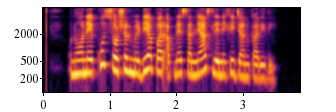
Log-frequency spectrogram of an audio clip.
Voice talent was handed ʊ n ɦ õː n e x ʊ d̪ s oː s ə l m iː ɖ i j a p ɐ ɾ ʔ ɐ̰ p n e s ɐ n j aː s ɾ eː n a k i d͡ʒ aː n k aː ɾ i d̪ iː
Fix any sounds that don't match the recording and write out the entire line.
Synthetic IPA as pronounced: ʊ n ɦ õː n e x ʊ d̪ s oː ʃ ə l m iː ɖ i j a p ɐ ɾ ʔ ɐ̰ p n e s ɐ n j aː s l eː n e k i d͡ʒ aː n k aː ɾ i d̪ iː

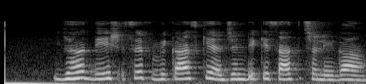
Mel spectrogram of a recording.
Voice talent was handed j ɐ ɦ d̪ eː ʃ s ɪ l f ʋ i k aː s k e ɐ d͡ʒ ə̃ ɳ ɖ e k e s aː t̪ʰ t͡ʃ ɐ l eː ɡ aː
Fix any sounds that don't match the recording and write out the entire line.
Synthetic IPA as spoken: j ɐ ɦ d̪ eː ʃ s ɪ ɾ f ʋ ɪ k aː s k e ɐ d͡ʒ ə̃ ɳ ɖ e k e s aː t̪ʰ t͡ʃ ɐ l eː ɡ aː

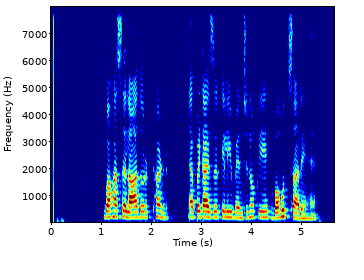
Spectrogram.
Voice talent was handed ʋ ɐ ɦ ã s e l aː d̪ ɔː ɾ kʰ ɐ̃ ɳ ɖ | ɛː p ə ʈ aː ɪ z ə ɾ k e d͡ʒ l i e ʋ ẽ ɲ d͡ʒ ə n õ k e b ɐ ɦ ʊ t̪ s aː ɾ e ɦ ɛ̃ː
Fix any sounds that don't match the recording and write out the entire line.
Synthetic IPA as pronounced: ʋ ɐ ɦ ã s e l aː d̪ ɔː ɾ ʈʰ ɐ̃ ɳ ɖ | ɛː p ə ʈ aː ɪ z ə ɾ k e l i e ʋ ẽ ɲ d͡ʒ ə n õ k e b ɐ ɦ ʊ t̪ s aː ɾ e ɦ ɛ̃ː

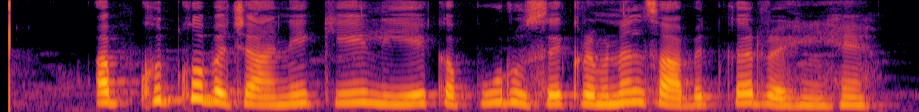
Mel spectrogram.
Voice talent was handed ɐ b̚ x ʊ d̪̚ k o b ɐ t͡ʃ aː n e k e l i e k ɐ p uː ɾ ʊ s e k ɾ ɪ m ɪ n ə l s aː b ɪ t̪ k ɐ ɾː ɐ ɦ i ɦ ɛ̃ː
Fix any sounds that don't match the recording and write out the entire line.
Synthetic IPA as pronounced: ɐ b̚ x ʊ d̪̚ k o b ɐ t͡ʃ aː n e k e l i e k ɐ p uː ɾ ʊ s e k ɾ ɪ m ɪ n ə l s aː b ɪ t̪ k ɐ ɾː ɐ ɦ e ɦ ɛ̃ː

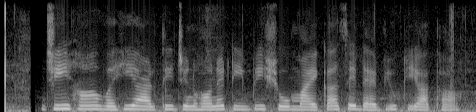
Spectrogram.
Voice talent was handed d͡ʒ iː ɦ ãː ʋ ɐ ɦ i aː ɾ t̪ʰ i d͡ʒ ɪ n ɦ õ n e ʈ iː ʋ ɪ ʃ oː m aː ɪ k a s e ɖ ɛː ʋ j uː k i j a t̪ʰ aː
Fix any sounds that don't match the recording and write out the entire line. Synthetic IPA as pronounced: d͡ʒ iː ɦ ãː ʋ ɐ ɦ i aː ɾ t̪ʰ i d͡ʒ ɪ n ɦ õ n e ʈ iː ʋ i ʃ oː m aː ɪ k a s e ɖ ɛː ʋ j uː k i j a t̪ʰ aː

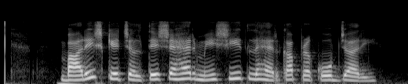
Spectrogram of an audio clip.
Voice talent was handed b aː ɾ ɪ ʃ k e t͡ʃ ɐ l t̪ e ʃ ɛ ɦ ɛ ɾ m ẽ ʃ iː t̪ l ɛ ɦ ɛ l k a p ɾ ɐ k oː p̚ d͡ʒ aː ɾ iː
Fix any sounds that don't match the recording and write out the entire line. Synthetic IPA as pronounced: b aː ɾ ɪ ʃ k e t͡ʃ ɐ l t̪ e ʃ ɛ ɦ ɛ ɾ m ẽ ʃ iː t̪ l ɛ ɦ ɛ ɾ k a p ɾ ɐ k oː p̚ d͡ʒ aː ɾ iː

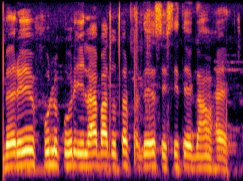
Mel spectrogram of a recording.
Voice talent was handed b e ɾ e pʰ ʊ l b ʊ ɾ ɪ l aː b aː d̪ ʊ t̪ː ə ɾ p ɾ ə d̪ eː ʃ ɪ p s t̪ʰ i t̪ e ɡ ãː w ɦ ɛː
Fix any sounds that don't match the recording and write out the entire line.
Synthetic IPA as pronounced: b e ɾ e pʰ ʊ l p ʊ ɾ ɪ l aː b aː d̪ ʊ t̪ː ə ɾ p ɾ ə d̪ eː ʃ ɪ s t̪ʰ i t̪ e ɡ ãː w ɦ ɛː

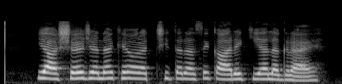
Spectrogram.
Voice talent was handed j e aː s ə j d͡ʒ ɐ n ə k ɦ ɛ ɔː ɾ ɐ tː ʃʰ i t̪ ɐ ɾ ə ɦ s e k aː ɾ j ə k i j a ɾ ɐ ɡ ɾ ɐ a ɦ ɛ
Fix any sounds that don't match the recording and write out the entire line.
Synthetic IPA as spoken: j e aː ʃ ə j d͡ʒ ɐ n ə k ɦ ɛ ɔː ɾ ɐ tː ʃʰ i t̪ ɐ ɾ ə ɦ s e k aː ɾ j ə k i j a l ɐ ɡ ɾ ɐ a ɦ ɛː

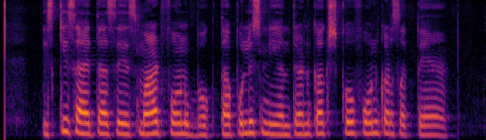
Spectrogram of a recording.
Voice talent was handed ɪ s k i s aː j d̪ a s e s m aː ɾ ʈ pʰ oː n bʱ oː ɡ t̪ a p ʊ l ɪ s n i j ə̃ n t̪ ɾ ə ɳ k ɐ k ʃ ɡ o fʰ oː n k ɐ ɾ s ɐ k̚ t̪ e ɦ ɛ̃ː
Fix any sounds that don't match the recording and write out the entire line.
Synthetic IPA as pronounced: ɪ s k i s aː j t̪ a s e s m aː ɾ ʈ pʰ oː n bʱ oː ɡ t̪ a p ʊ l ɪ s n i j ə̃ n t̪ ɾ ə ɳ k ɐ k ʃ k o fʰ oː n k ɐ ɾ s ɐ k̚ t̪ e ɦ ɛ̃ː

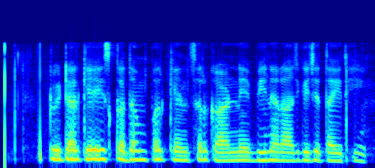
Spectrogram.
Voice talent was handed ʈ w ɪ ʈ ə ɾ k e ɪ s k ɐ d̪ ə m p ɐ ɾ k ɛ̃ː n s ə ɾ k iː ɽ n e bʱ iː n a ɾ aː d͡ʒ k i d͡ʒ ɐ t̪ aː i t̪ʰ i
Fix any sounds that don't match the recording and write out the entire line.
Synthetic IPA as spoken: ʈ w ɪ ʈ ə ɾ k e ɪ s k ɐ d̪ ə m p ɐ ɾ k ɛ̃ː n s ə ɾ k aː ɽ n e bʱ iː n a ɾ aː d͡ʒ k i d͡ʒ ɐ t̪ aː i t̪ʰ iː

